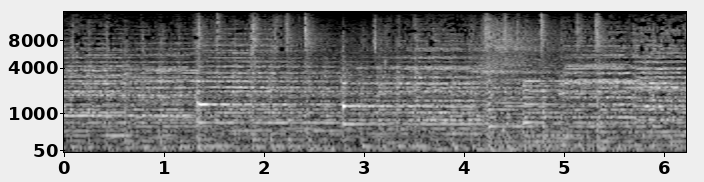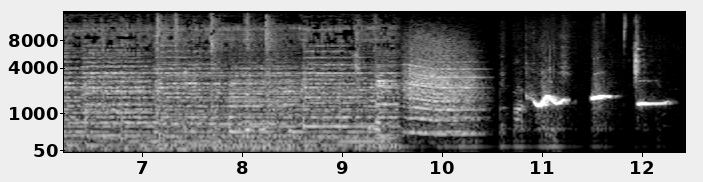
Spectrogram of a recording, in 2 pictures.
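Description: A person whistles a short tune in bursts near the end, after a long stretch of loud background music, in an F1 22 racing game session.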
